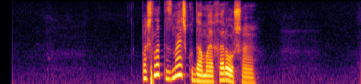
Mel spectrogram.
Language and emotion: Russian, angry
